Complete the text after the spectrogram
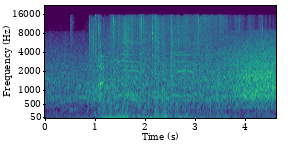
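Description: Football players' pads thud and clash as they collide.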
